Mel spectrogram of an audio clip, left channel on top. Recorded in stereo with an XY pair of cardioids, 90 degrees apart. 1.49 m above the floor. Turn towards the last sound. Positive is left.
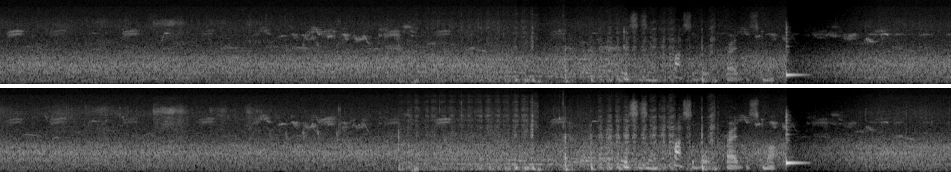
turn(degrees=-55)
